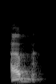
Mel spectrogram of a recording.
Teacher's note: there's a stoppage of the breath when you say ab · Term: stoppage of breath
